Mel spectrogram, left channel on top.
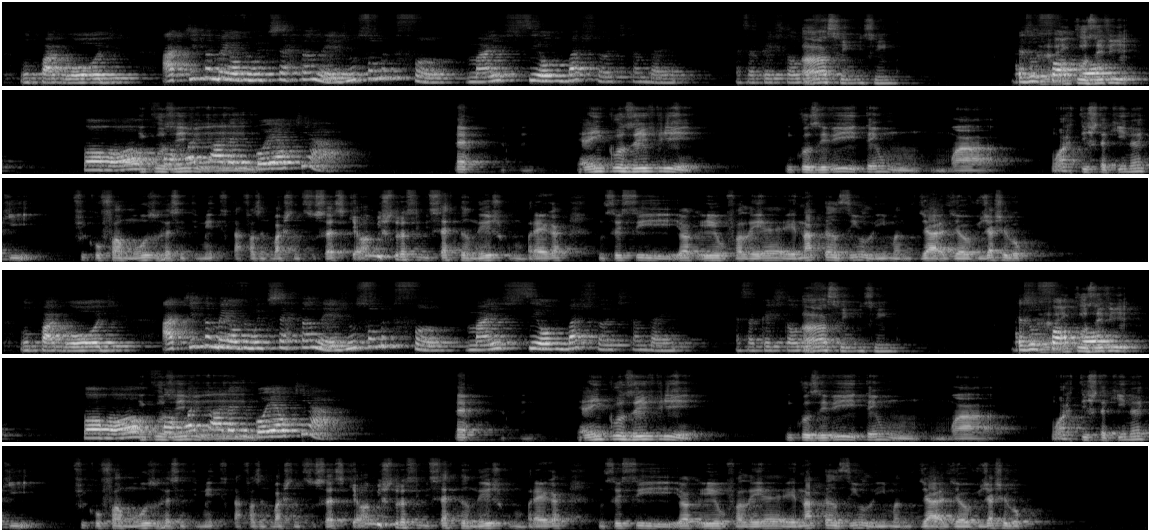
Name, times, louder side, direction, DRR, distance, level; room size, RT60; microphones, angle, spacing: voice 1, 0.2-1.2 1.6-6.7 7.3-8.1 10.1-11.0 12.3-14.8, right 1 dB, 35° right, 1 dB, 2.5 m, -21 dB
voice 2, 8.0-8.9 10.3-11.3 13.0-14.0 16.0-16.2 16.7-16.8 17.2-18.4 19.3-21.4 22.0-23.2 23.7-33.1, left 1 dB, 10° left, 6 dB, 1.3 m, -26 dB
17.5 x 14.5 x 5.1 m, 0.71 s
head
